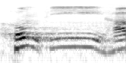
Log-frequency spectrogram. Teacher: میم ساکن کا اظہار، میم ساکن کے بعد با اور میم کے علاوہ کوئی اور حرف آئے تو میم ساکن کو ظاہر کر کے بغیر غنہ کے جلدی پڑھیں گے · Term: اظہار شفوی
